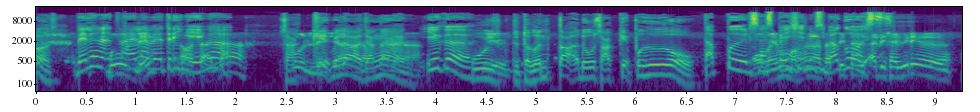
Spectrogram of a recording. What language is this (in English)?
Malay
